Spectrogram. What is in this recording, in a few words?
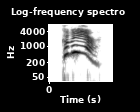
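citizen come here, female; vo; npc; source engine; episodic; episode 1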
